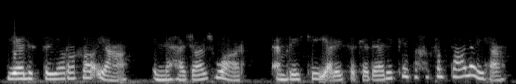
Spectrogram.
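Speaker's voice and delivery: ordinary delivery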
